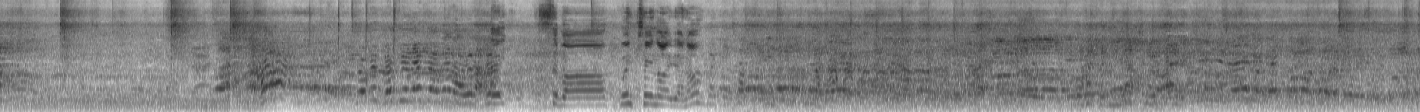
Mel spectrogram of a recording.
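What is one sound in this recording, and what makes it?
A large crowd of spectators chatters and shouts.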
